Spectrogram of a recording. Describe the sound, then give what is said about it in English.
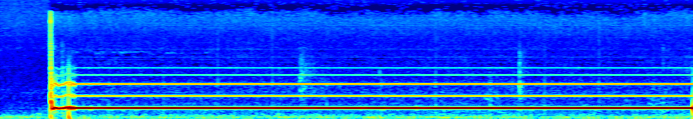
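A steady sine-wave tone from a synthesizer oscillator, patched directly into a studio mixer, switches on with a brief click and holds at a constant pitch, smooth and unwavering, sustained alone for several seconds without any talking. “We're listening to a sine wave, S-I-N-E, so-called because its pattern follows the sine function, familiar to us from trigonometry.”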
